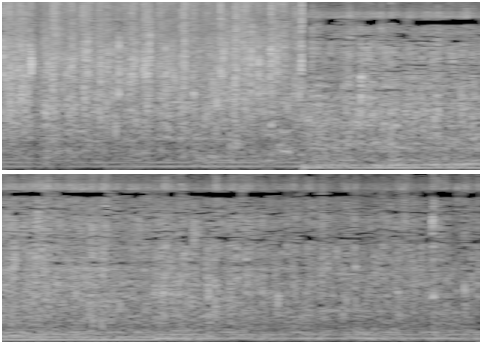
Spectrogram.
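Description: Water splashing and churning as a packed crowd of feeding fish thrashes at the surface, with many small crackling splashes. About two seconds in, the sound changes abruptly to a duller splashing with a low steady hum underneath.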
